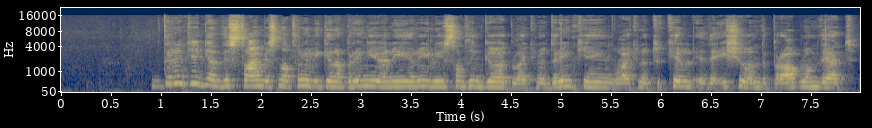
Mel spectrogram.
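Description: A woman speaks calmly close to a microphone.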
